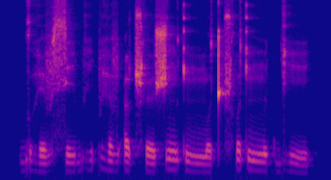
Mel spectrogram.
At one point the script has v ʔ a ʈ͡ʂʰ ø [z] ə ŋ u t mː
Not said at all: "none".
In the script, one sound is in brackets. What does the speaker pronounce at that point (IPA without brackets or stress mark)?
ʃ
